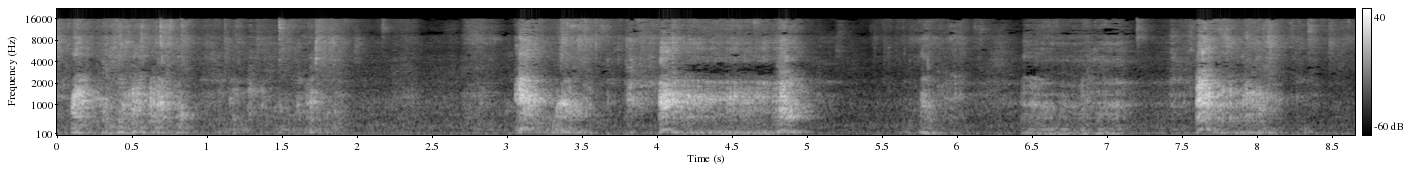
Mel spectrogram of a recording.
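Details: Two bored bulldogs, Khan and Ali, mix gruff barks with grumbling growls in irregular bursts, several loud peaks separated by lulls of soft muttering.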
